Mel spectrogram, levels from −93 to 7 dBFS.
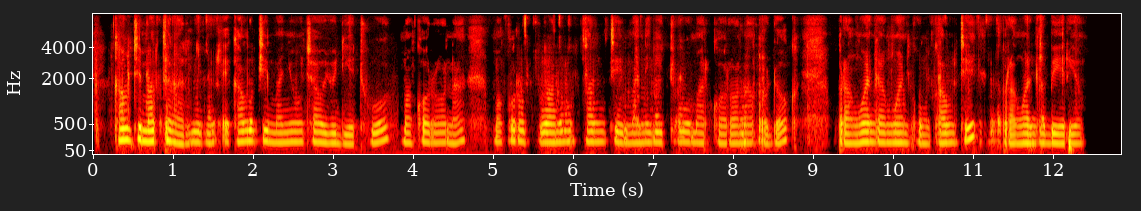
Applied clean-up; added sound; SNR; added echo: neural mask model Resemble Enhance denoiser.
